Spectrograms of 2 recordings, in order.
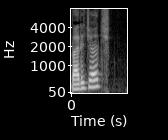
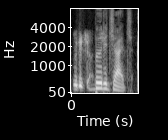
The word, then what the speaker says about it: Buttigieg: Your issue with what I said about Pete Buttigieg, your issue is with Buttigieg.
